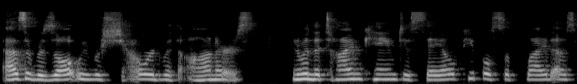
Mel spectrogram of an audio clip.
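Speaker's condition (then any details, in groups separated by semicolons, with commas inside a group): No condition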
